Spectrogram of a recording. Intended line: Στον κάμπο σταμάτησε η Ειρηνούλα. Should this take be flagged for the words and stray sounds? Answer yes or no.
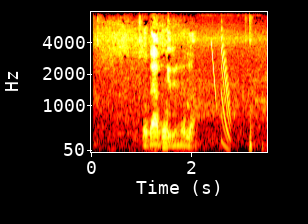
yes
